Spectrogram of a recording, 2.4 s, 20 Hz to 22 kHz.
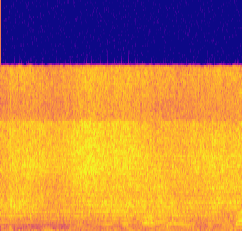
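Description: Goblin 700 radio-controlled helicopter in flight, a steady whoosh of its main rotor, with faint voices of people talking about a second and a half in.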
